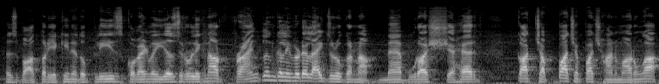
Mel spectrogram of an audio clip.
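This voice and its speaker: A young gaming YouTuber narrates a video game story with excitement and drama, addressing his viewers directly and urging them to comment. His medium-pitched voice is quick and sharp, with slight background noise.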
